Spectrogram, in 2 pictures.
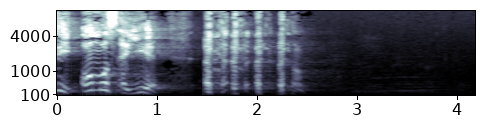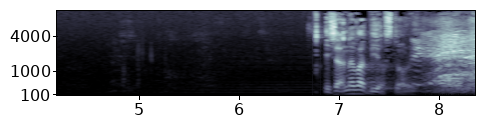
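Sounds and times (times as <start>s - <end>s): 
speech: 0.0s - 1.1s, 6.9s - 8.2s
dry coughing: 1.4s - 2.6s.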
